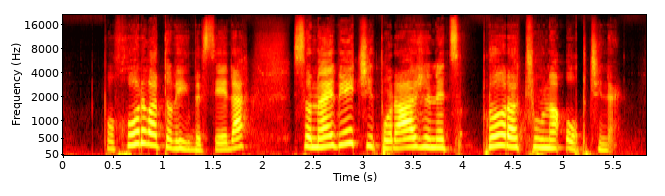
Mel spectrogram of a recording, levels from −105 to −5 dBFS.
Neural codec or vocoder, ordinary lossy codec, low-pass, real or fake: codec, 44.1 kHz, 1.7 kbps, Pupu-Codec; none; none; fake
